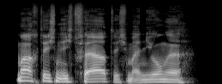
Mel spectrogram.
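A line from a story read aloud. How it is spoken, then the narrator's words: Calm. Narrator (German): sagte er ruhig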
